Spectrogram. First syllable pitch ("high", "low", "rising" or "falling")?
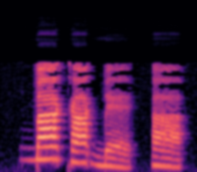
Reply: high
